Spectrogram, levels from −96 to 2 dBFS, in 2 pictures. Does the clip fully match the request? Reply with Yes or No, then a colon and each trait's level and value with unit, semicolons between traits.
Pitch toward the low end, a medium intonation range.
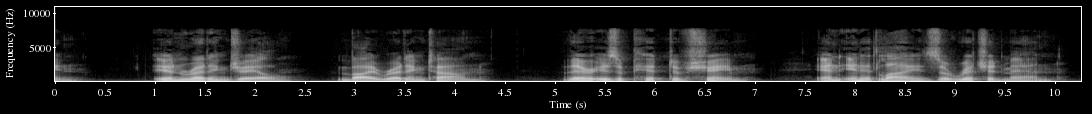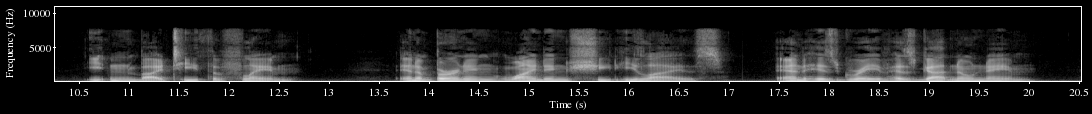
Yes: very low, 80 Hz; average, 3.7 semitones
